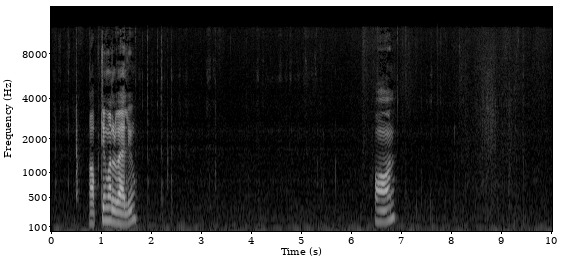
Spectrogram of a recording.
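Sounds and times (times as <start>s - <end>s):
stylus scratching and tapping: 0.0s - 5.8s, 6.8s - 8.2s
steady low hum: 0.0s - 10.0s.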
